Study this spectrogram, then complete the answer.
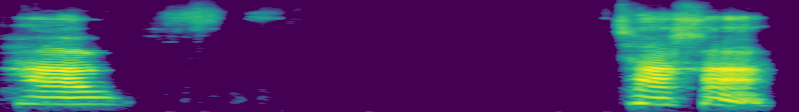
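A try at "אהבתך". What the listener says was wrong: bat ha. Have bat ha. Ahavat ha. You're trying to read faster. You're really ready to, and you're sort of skipping the syllables.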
